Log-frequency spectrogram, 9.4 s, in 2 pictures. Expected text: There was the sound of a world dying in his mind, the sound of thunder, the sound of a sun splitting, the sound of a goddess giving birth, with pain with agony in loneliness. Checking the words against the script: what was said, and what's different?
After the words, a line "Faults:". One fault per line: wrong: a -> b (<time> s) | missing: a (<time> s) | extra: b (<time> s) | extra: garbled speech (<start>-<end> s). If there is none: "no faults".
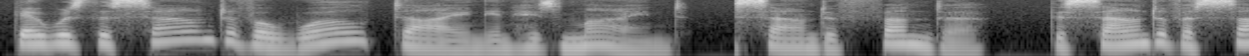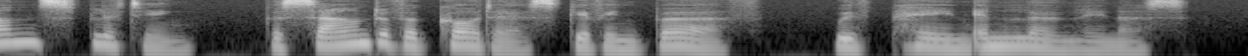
There was the sound of a world dying in his mind, sound of thunder, the sound of a sun splitting, the sound of a goddess giving birth, with pain in loneliness.
Faults:
missing: the (2.6 s)
missing: with agony (8.3 s)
